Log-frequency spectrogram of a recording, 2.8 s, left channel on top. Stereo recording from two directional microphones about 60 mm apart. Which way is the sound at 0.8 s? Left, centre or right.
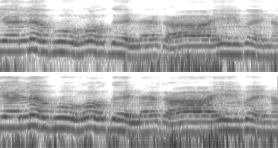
Right.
